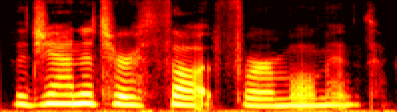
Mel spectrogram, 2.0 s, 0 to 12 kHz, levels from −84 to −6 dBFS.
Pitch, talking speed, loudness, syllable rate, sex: 235 Hz, 180 wpm, -15 LUFS, 5.0 syllables/s, female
